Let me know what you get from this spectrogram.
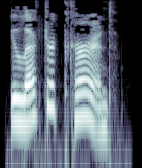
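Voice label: "electric current", British English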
